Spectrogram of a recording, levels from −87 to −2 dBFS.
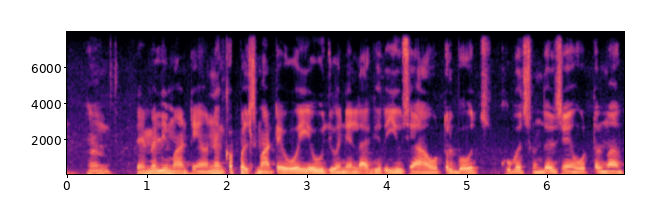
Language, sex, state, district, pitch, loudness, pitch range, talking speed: Gujarati, male, Gujarat, Gandhinagar, 115 Hz, -16 LUFS, 110-125 Hz, 165 wpm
